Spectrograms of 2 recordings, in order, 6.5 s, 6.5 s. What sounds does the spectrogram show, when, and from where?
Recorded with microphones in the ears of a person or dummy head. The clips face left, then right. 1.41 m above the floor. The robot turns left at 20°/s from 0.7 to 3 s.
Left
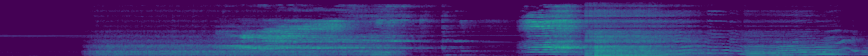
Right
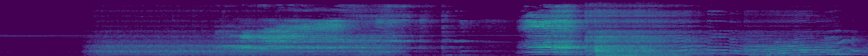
1.6 s a baby crying: 55° right (ahead or behind), 3.5 m; by 4.3 s 25° right (ahead or behind), 3.5 m
4.4 s a cupboard door: 35° left (ahead or behind), 0.9 m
